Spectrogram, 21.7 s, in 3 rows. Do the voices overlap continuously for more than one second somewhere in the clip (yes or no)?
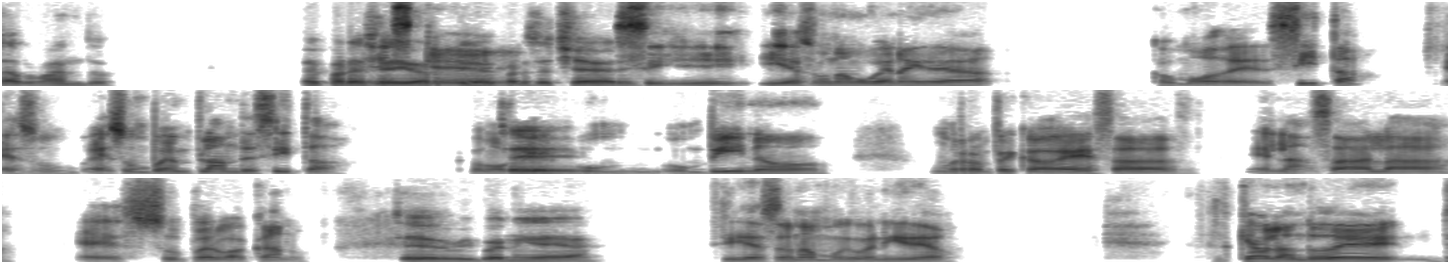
yes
